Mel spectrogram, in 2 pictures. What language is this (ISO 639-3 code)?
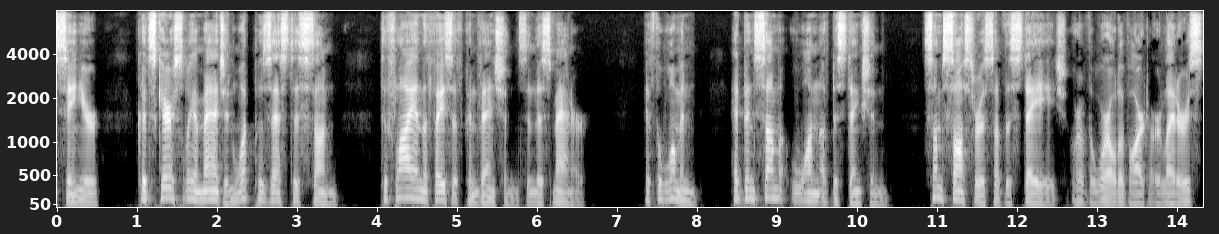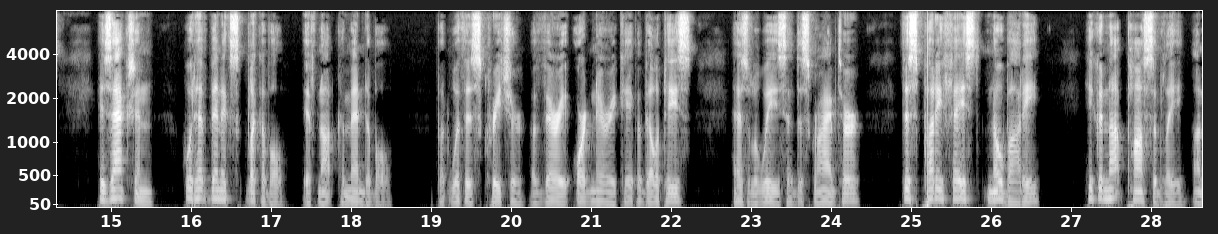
eng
